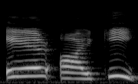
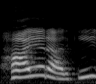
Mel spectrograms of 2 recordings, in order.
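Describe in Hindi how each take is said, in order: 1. यह शब्द 'air' ध्वनि से शुरू होता है। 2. यह शब्द 'higher' ध्वनि से शुरू होता है। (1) "इट्स एयर वाला प्रोनाउंसिएशन" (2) "जो आप हायर हायर वाला प्रोनाउंसिएशन लेके आते हो ना, ये गलत है।"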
